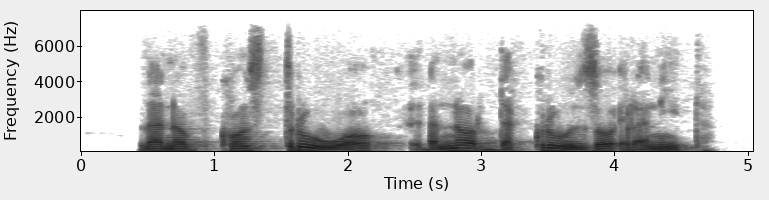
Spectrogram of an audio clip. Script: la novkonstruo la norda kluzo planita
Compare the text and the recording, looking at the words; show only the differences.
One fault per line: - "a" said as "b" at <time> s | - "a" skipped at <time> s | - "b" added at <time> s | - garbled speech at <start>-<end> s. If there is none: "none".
none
